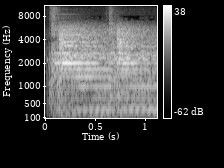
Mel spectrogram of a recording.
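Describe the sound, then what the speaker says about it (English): A guitar played through the distortion side of a Chase Bliss Brothers AM pedal on a clean amp channel rings out as one sustained, gritty, harmonically rich chord, loud and close, with a quick attack. "Clean rhythm channel with the distortion on side 1 of the Brothers AM"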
